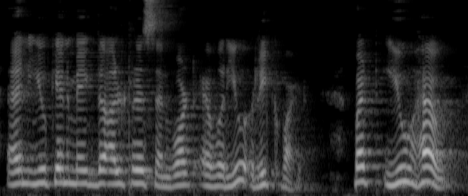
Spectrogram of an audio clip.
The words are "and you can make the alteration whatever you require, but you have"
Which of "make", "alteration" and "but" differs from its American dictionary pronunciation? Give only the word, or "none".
alteration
